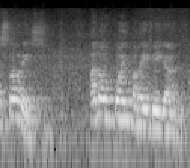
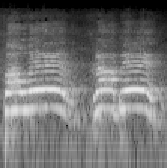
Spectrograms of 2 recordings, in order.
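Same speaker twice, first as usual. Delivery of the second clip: crowd shouting; 10 semitones higher, much slower than usual. Retold or imitated. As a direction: belt it out like a hyped seminar crowd. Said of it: "mga tao ay nagsisigawan".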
